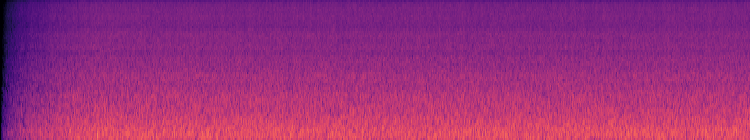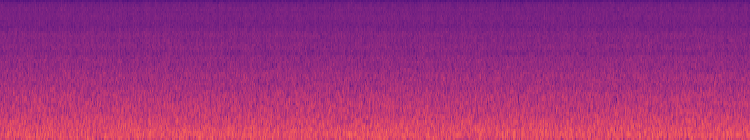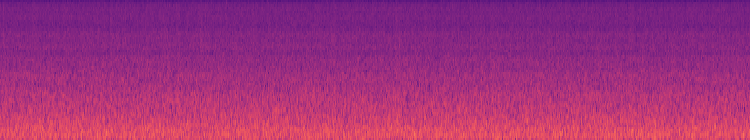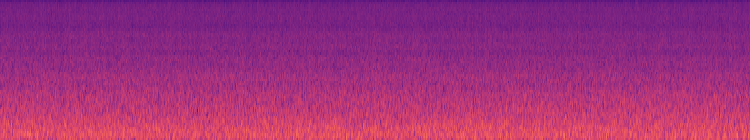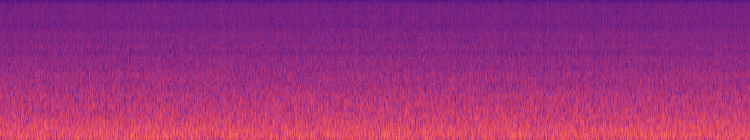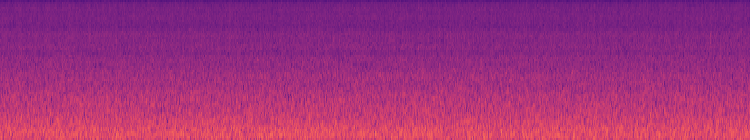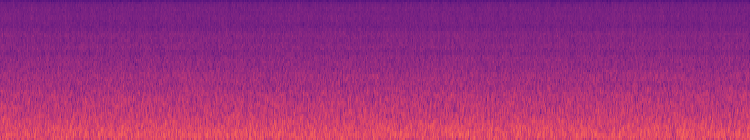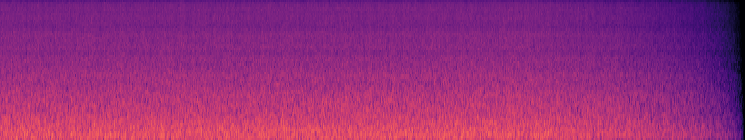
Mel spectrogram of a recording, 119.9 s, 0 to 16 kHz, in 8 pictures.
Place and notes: Farmland irrigation waterways
Zoom H2n MS+XY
